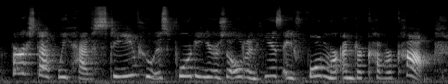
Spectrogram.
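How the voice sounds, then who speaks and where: Using a raised, projected voice, a woman speaks at a fairly quick pace. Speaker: vlogger. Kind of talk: casual vlog chat. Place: home room. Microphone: phone near.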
